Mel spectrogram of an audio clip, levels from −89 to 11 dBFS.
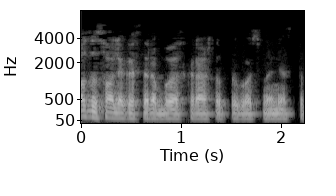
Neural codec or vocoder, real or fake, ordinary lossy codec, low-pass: none; real; MP3, 24 kbps; 7.2 kHz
